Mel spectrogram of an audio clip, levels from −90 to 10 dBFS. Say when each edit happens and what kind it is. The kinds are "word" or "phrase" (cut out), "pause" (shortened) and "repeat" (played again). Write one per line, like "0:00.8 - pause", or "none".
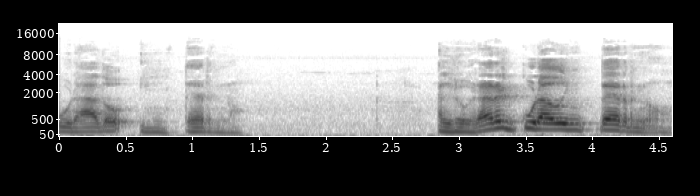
none

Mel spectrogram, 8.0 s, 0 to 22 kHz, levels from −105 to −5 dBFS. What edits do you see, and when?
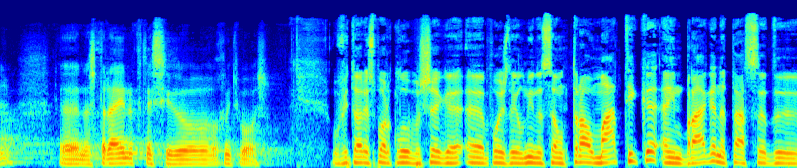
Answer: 0:00.9 - word
0:02.2 - word
0:04.8 - word

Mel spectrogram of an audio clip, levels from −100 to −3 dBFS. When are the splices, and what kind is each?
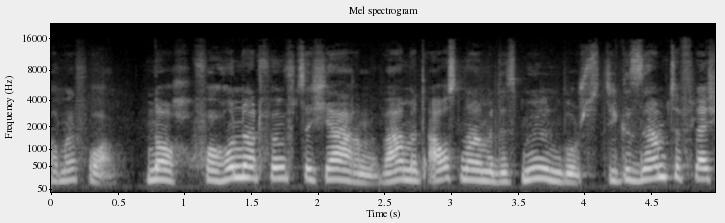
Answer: none

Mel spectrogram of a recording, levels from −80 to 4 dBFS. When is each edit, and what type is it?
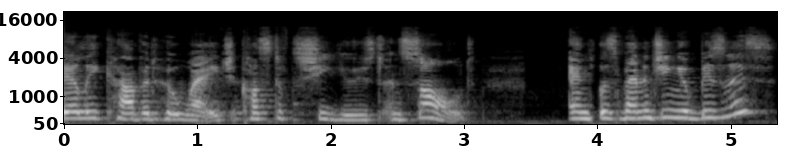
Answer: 0:01.3 - word
0:01.7 - word
0:04.0 - word

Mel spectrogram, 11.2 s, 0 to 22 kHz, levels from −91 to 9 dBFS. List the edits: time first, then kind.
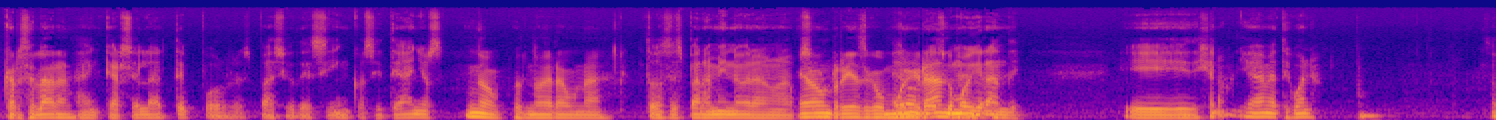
none

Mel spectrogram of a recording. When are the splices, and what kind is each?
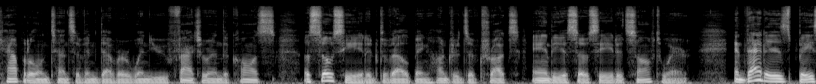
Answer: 0:03.8 - word
0:05.2 - pause

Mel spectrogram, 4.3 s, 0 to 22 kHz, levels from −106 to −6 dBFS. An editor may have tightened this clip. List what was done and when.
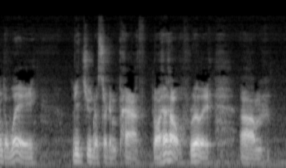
0:01.4 - word
0:02.3 - phrase

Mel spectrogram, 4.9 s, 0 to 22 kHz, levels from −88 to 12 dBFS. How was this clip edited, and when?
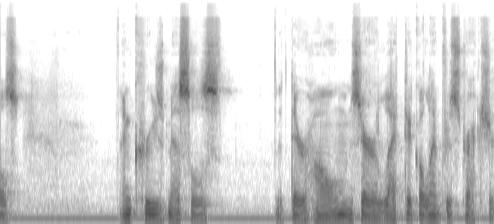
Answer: none

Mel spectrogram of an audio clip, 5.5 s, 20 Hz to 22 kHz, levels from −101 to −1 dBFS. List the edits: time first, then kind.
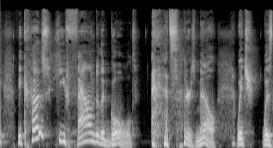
none

